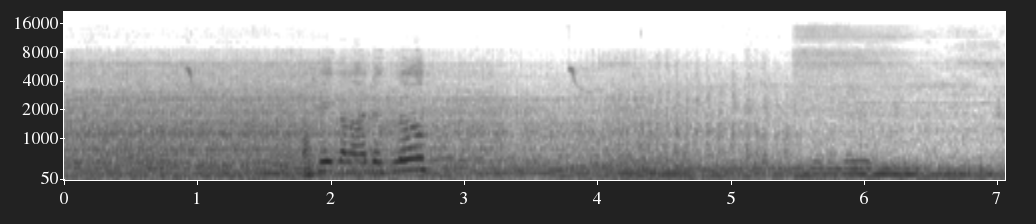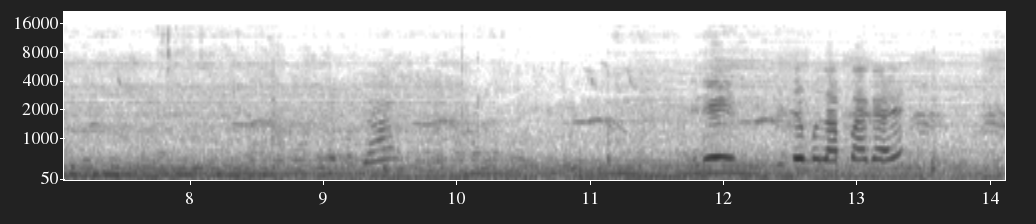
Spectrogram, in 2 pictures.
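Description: Gas flames roar and flare steadily.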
